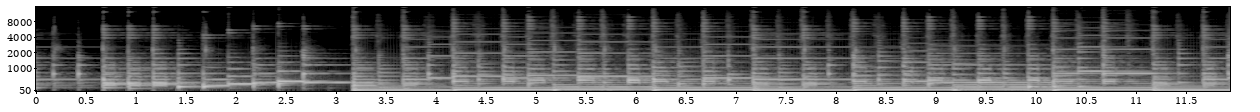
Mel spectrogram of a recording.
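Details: Upbeat keyboard music, opening with a few sparse piano notes before a bouncing bass line and rhythmic chords take over, with no animal voices present.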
